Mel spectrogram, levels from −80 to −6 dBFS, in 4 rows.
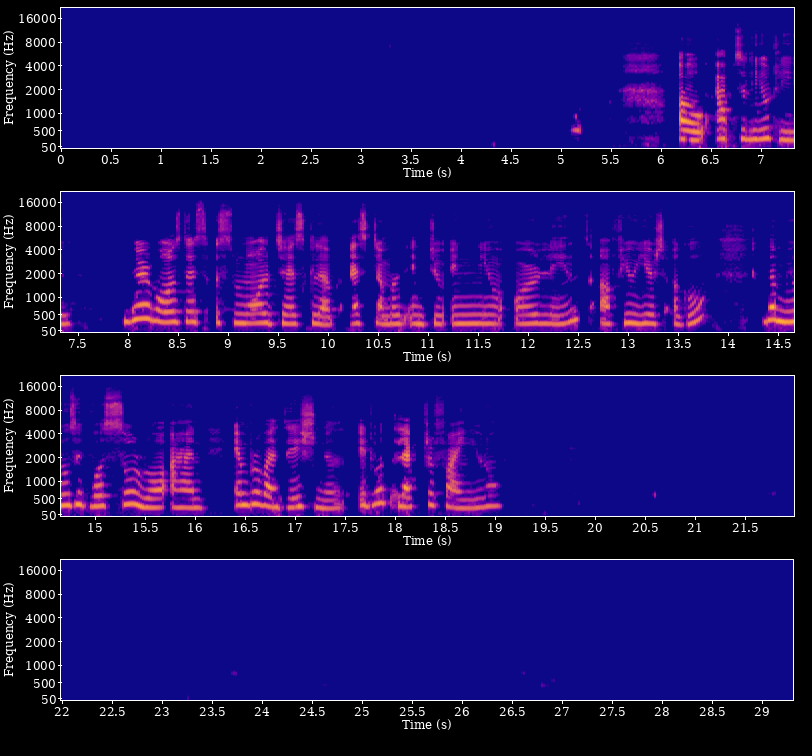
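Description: From 27.11 s to the end at 29.31 s, the speech fade-out picks up truncation distortion on the fade. The level is stepped down with only about 7 bits and no dither, so the tail goes gritty and square-edged.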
